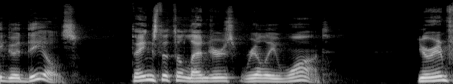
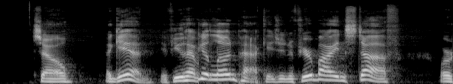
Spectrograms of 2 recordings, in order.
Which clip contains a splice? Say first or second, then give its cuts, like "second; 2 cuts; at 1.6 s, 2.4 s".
second; 1 cut; at 2.0 s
